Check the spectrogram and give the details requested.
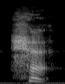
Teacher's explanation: گلے کا درمیانی حصہ، ح، ح، نہایت ہی نرمی سے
